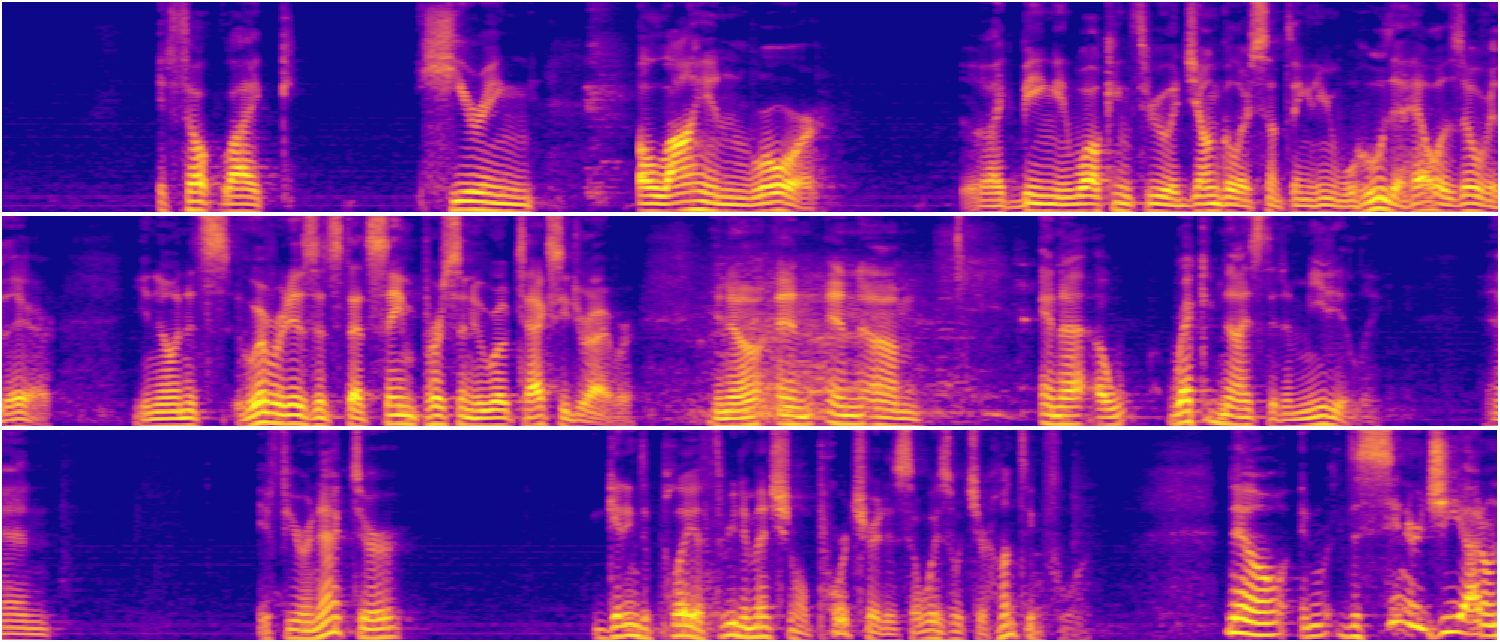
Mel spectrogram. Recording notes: The actor-writer-filmmaker was in prime raconteur mode, in front of an enthused audience.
